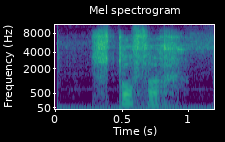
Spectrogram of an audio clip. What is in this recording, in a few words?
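"stoffig", Dutch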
